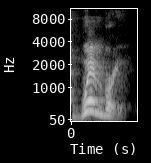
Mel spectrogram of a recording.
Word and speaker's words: Wimbrey: They said my name wrong. My dad stood up in front of hundreds of people and said, "That's Wimbrey."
